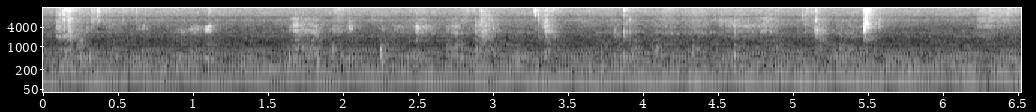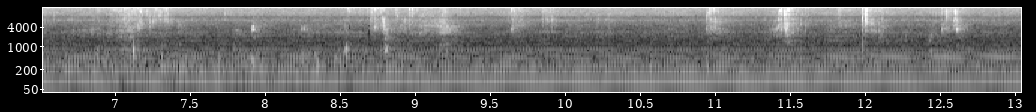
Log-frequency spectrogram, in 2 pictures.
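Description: Someone chewing a mouthful of instant fried noodles eaten from a cup with chopsticks: soft, scattered wet mouth clicks and squishes. A steady low hum runs underneath.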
